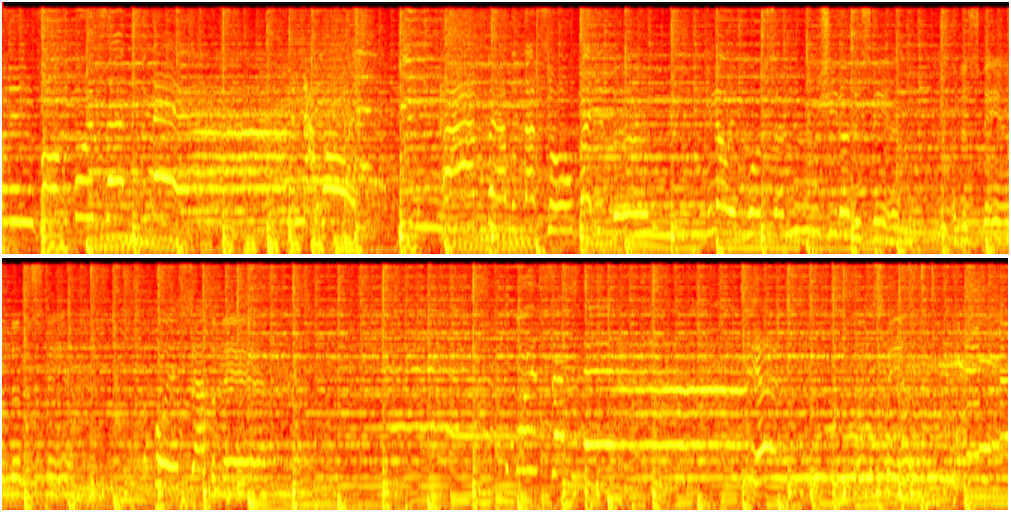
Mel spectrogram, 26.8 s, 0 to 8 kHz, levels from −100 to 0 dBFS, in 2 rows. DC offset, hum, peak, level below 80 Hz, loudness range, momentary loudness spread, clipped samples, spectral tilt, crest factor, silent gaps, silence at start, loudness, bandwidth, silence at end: under 0.1%; none; -4 dBFS; -32 dBFS; 3 LU; 5 LU; under 0.1%; -4 dB/octave; 16 dB; none; 0 s; -20 LUFS; 7.8 kHz; 0 s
